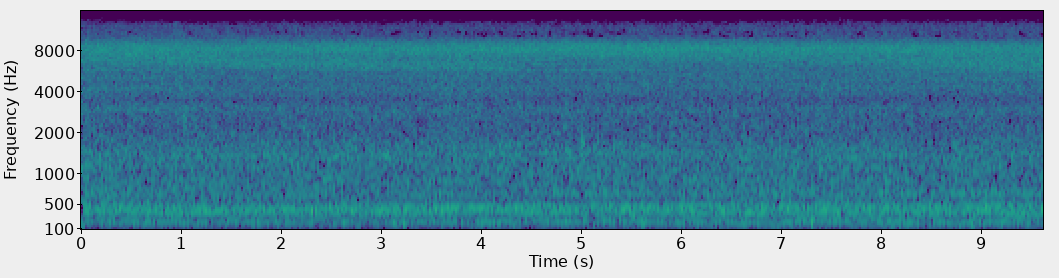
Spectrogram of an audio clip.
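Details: Japanese honey bees fanning steadily on a hot day, a continuous low droning hum of many wings under a constant bright hiss, with no breaks or pauses.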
